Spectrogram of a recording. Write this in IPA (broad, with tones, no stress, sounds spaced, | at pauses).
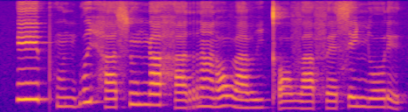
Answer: eː˦ pʰ ũ˨ n ɡʷ i˦ h a˨ s ũ˦ ŋ a˦ h a˨ r ã˦˨ ɾ ɔ˦ β a˨ β i˨ kʼ ɔ˨ v a˨ f ɛ˨ s e˦ ɲ oː˦ ɾ ɪ˨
